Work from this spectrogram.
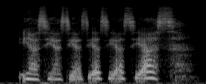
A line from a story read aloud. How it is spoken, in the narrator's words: she felt herself insensibly moaning as the orgasm burst deep inside her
